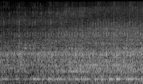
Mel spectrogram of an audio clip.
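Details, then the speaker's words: 2008 Acura TL (Honda J-series V6), right after a power steering pump replacement and refill with fresh Honda fluid, cap loose: a steady whine over a smooth idle from air in the system. This is common and should fade as the air clears. "The system will probably be loud when you first start it up, and that's due to air"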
